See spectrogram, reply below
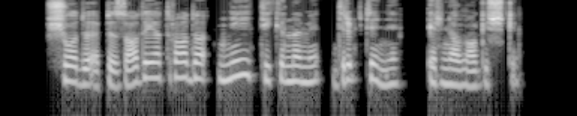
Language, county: Lithuanian, Utena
